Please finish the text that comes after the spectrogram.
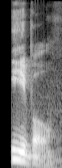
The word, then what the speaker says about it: Eville: And like, Eville, making me regret the social part of social deduction, and by the way, that is how they pronounce it in their tutorials. Eville is yet another social deduction game similar to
